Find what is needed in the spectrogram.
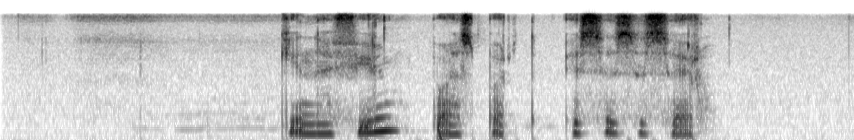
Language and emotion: Russian, neutral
